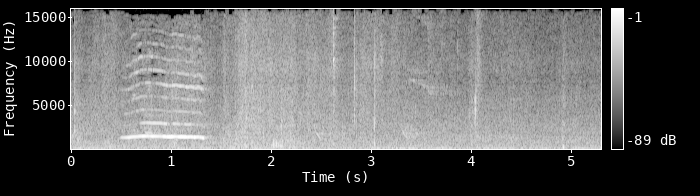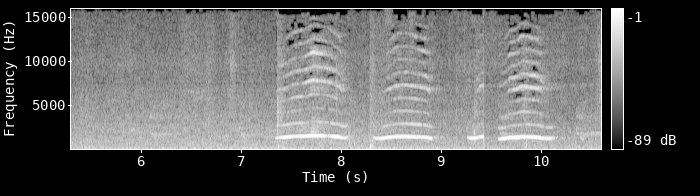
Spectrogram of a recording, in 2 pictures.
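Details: A poor little baby monkey, neglected by its mother, cries on and on: one long whistled wail, a pause with faint rustling, then a burst of four arched cries in rapid series.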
